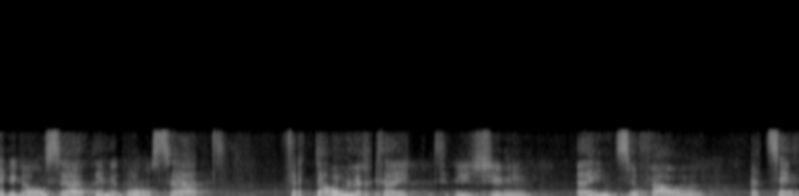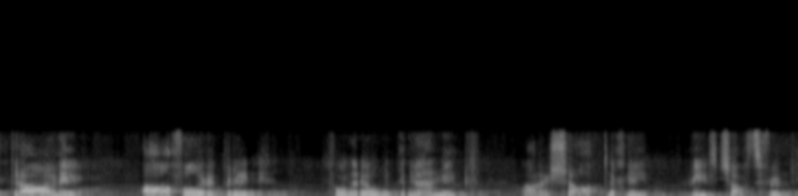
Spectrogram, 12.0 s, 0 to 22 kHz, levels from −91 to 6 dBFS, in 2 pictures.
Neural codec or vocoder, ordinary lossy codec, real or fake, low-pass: codec, 16 kHz, 1 kbps, FreqCodec, smaller model; MP3, 64 kbps; fake; 7.2 kHz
